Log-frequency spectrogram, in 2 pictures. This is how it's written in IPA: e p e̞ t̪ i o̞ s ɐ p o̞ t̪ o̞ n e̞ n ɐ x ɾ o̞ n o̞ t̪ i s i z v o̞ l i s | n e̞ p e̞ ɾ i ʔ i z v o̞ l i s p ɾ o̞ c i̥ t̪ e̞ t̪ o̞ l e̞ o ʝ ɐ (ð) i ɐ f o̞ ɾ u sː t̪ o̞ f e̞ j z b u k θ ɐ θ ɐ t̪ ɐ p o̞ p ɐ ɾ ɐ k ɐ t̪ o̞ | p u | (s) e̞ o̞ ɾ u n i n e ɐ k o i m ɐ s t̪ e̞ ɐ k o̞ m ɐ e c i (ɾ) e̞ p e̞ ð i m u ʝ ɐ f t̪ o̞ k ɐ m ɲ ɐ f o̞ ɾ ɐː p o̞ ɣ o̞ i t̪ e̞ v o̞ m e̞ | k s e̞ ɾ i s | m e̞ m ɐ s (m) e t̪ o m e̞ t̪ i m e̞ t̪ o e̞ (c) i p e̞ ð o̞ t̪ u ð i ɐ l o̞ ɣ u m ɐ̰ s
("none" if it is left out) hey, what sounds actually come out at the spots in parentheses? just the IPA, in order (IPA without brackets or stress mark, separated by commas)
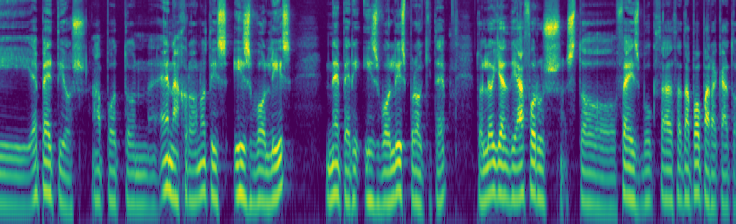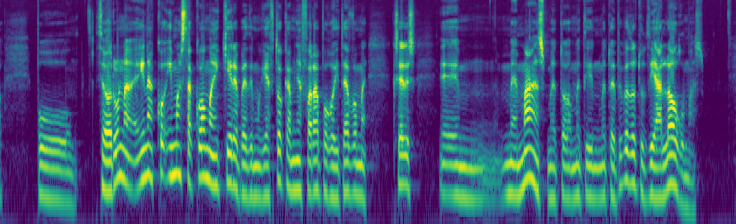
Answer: ð, θ, ɾ, m, p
